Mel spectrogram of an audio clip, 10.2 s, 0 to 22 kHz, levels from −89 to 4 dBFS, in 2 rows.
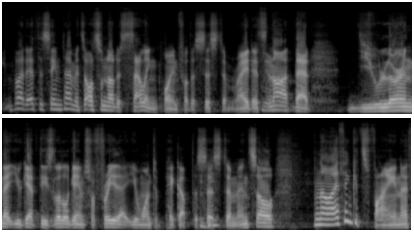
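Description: The clip is speech with one fault: the microphone volume stepped up at 1.02 s, between "the same time it's" and "also not a selling". Voice and background jump together by about 6 dB. The call software judged the microphone too quiet and raised its input volume in one step.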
